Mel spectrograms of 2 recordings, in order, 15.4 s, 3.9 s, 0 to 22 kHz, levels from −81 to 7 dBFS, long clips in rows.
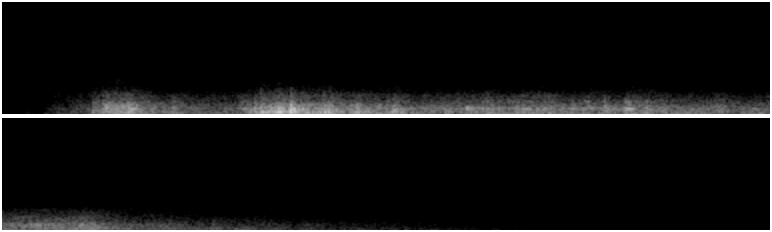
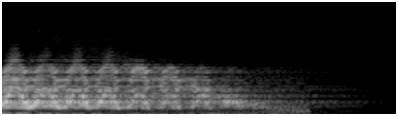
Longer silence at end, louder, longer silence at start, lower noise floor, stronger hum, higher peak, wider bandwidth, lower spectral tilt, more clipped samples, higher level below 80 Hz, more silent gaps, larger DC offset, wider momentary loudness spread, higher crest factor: first, 5.3 s vs 1.15 s; second, -30 LUFS vs -23 LUFS; first, 0.9 s vs 0 s; first, under -90 dBFS vs -71 dBFS; neither; about the same, -4 dBFS vs -4 dBFS; second, 1 kHz vs 4.2 kHz; first, -16.5 dB/octave vs -7.5 dB/octave; neither; first, -38 dBFS vs -60 dBFS; neither; neither; first, 21 LU vs 15 LU; first, 28 dB vs 20 dB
